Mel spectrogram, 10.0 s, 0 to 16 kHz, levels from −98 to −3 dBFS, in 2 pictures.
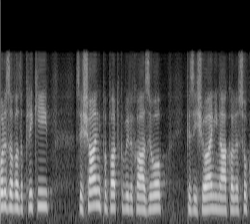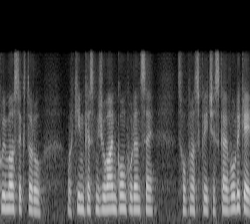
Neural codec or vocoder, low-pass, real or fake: codec, 16 kHz, 0.2 kbps, FocalCodec; 7.2 kHz; fake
